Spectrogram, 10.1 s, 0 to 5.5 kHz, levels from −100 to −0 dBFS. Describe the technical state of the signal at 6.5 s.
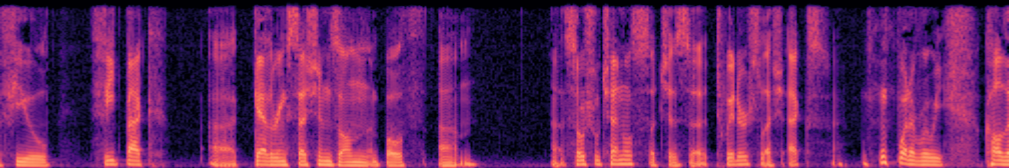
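At 6.5 s the speech signal is intact, with no audible technical fault at that point.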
